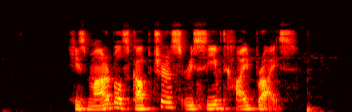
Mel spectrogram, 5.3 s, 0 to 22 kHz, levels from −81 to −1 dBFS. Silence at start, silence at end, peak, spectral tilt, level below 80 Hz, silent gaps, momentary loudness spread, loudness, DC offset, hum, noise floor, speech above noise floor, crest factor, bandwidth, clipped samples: 1.05 s; 0.6 s; -8 dBFS; -2.5 dB/octave; -58 dBFS; none; 8 LU; -26 LUFS; under 0.1%; none; -74 dBFS; 47 dB; 20 dB; 10 kHz; under 0.1%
